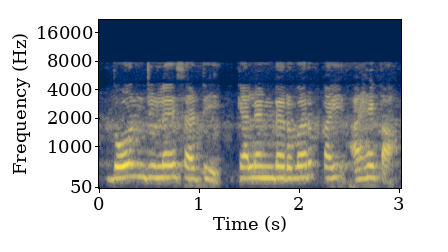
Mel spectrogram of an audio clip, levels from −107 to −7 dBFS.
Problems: constant background noise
